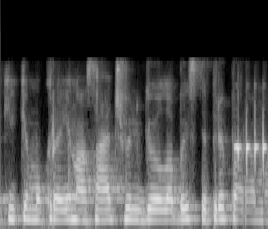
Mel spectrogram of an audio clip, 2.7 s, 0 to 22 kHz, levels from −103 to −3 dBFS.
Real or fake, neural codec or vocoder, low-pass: real; none; 7.2 kHz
